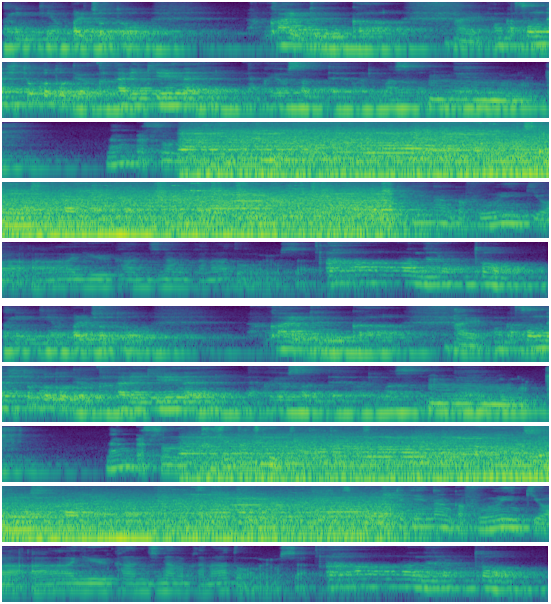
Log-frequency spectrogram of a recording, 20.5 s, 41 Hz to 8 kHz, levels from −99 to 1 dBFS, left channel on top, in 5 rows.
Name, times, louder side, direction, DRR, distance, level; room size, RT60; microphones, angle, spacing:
voice 1, 0.0-1.4 1.8-3.4 3.7-7.6 11.7-13.0 18.8-20.1, equal, 20° left, -4 dB, 2.5 m, -26 dB
voice 2, 7.2-8.4 9.0-11.2 13.6-18.7, right 2 dB, 80° right, 8 dB, 0.7 m, -30 dB
sound 1, 9.5-15.2, left 3 dB, 65° left, 0.7 m, -19 dB
10.5 x 5.2 x 6.1 m, 1.2 s
head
